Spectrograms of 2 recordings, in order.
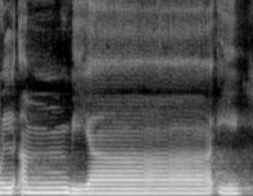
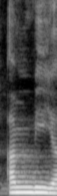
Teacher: انبیاء کے اوپر بڑی مد متصل، جس کو بڑی مد کہتے ہیں، اس کو آپ نے 4 حرکات کے برابر لمبا کر کے پڑھنا ہوتا ہے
